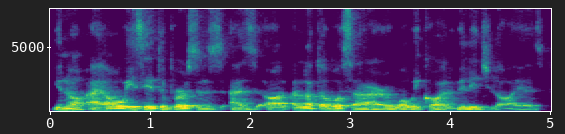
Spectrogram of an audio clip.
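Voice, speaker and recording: A man speaking as an interview guest, measured and courteous, with slightly formal wording. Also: on the low side, steady tone, a little mellow, echoey room. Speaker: interview guest, financial advisor. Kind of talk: conversational radio interview.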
